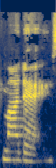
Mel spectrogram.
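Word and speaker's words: Madej: I tell people, remember, make Mondi.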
